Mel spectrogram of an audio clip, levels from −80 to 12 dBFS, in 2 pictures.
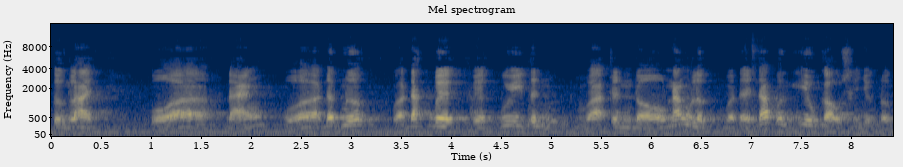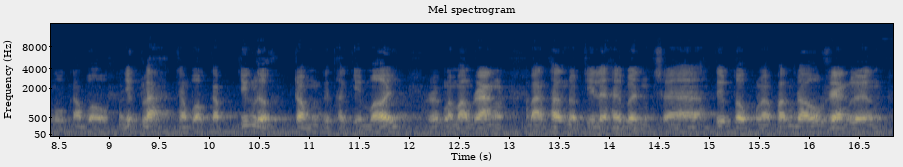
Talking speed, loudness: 215 wpm, -26 LUFS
